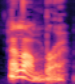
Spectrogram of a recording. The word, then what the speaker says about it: Alhambra: It's a Spanish word, so the H is silent. Alhambra.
